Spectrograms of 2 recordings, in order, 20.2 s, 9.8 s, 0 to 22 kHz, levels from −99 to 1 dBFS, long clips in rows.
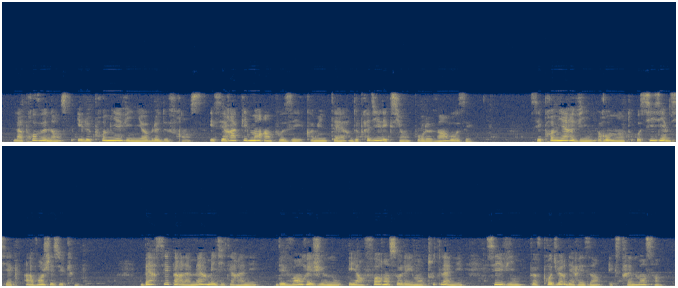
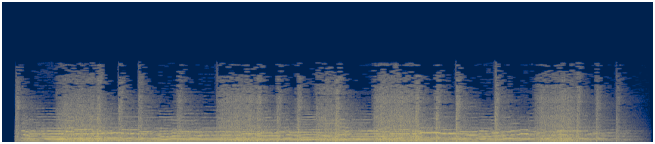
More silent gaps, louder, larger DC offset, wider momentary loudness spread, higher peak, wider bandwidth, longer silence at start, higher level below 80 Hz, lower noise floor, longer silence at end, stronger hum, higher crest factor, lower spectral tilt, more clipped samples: neither; first, -18 LUFS vs -23 LUFS; neither; first, 13 LU vs 5 LU; first, -2 dBFS vs -8 dBFS; second, 8 kHz vs 13 kHz; about the same, 0.15 s vs 0.2 s; about the same, -50 dBFS vs -54 dBFS; first, -52 dBFS vs -43 dBFS; about the same, 0.2 s vs 0.25 s; neither; about the same, 16 dB vs 16 dB; first, -6 dB/octave vs -3.5 dB/octave; neither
